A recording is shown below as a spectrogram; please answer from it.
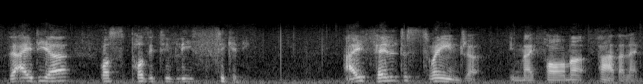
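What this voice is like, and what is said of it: English with strong German accent. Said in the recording (French): “son anglais étranger, un fort accent allemand”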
